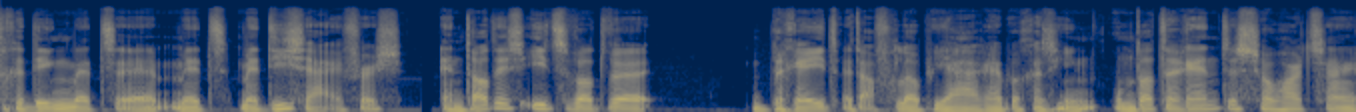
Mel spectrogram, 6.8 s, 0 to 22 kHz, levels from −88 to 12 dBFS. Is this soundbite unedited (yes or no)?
yes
